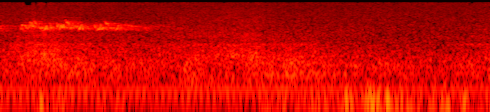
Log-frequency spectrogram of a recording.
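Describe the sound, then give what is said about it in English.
Faint, high bird chirps twitter briefly near the start in the quiet churchyard of a disused church above Ponta Dowie, then fade into a soft, steady outdoor hush with low rumble; quiet, with no one speaking. “So here it's quiet apart from the birds.”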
